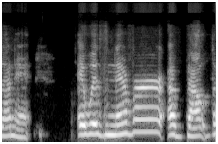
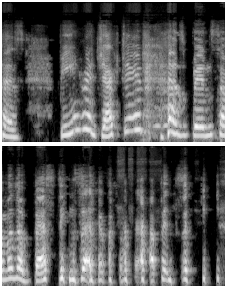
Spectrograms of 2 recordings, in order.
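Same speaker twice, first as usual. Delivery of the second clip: giggling, laughing through the words. Speaker apologizes for giggling mid-sentence and keeps going, laughing while talking. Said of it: "I'm laughing, I'm giggling".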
